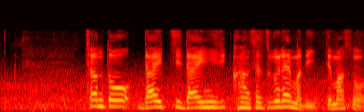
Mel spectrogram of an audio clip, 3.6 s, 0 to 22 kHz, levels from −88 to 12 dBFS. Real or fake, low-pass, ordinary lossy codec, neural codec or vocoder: real; 7.2 kHz; none; none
